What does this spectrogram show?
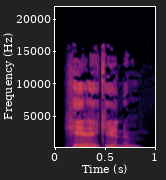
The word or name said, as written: herigennem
